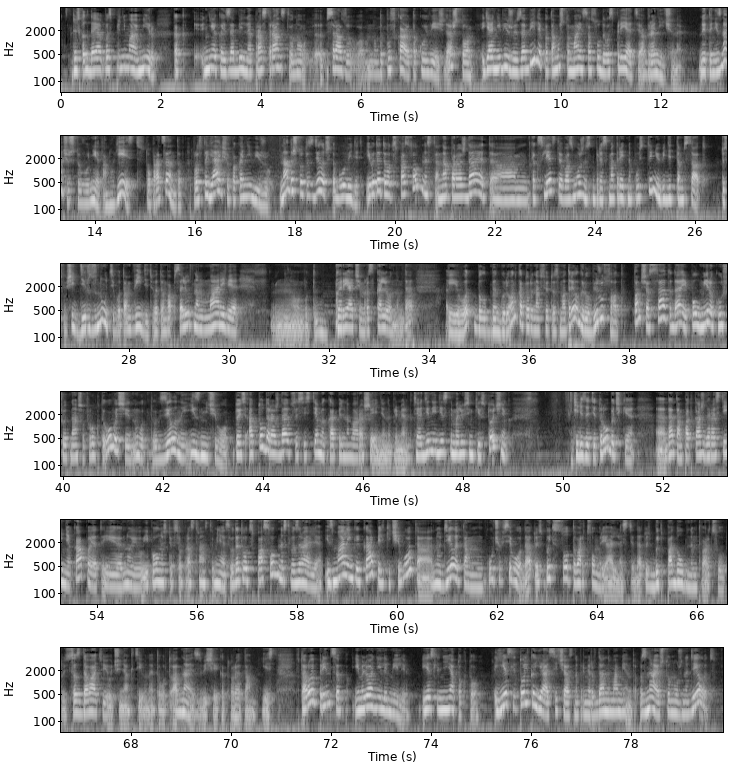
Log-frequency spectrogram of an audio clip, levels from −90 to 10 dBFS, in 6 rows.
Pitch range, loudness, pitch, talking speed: 165-210 Hz, -17 LUFS, 190 Hz, 155 wpm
